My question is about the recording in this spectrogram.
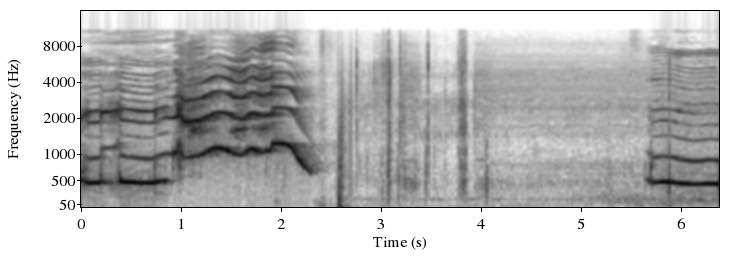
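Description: Baby crying: a loud, wavering wail that rises in pitch and breaks off about two seconds in. A few clicks follow in a quieter stretch, and a second cry starts near the end.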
